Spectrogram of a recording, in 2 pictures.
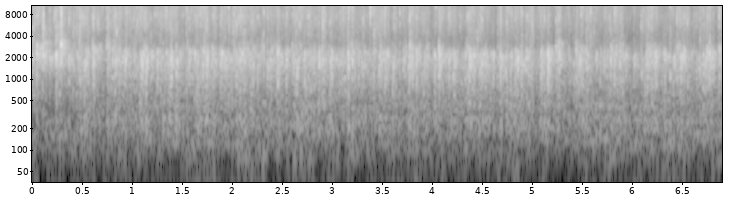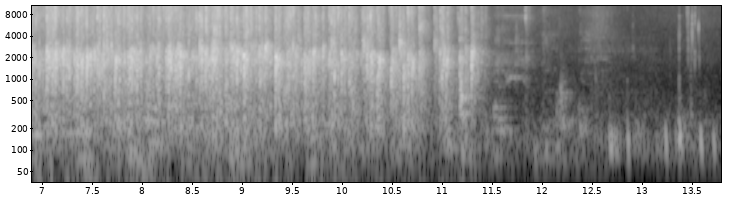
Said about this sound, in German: Mit einem riesengroßen Applaus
